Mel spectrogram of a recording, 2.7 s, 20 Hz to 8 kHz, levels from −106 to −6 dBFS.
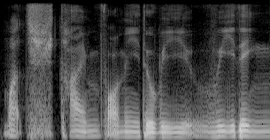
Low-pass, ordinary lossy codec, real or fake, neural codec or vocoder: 7.2 kHz; AAC, 48 kbps; real; none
